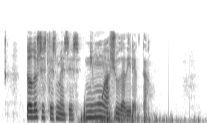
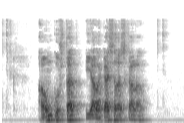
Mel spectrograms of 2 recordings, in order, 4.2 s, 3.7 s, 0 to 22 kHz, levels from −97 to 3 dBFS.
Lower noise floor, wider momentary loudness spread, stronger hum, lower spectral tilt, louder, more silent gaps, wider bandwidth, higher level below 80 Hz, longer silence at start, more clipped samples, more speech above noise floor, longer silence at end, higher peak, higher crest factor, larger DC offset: second, -58 dBFS vs -66 dBFS; first, 18 LU vs 7 LU; neither; about the same, -4.5 dB/octave vs -5.5 dB/octave; about the same, -29 LUFS vs -27 LUFS; neither; second, 7.8 kHz vs 11.5 kHz; first, -52 dBFS vs -64 dBFS; second, 0.55 s vs 0.75 s; neither; second, 29 dB vs 40 dB; about the same, 0.7 s vs 0.8 s; about the same, -12 dBFS vs -10 dBFS; about the same, 20 dB vs 20 dB; neither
